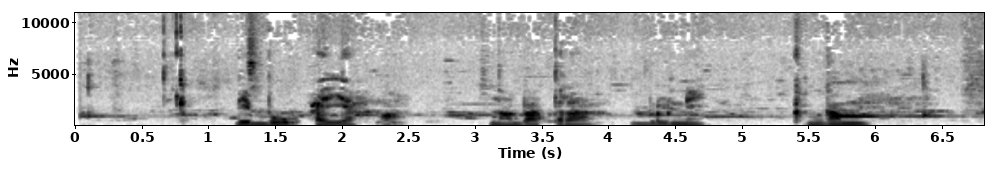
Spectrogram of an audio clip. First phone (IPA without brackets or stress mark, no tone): b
